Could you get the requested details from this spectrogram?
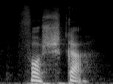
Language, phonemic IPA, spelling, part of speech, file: Swedish, /²fɔʂːka/, forska, verb, Sv-forska.ogg
- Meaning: to research (especially scientifically, but also more generally, by extension)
